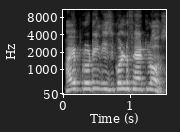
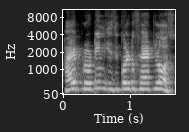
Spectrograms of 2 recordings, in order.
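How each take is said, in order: First: Very slow, each word spaced for writing; slow dictation repeated. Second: Very slow, word by word for notes; slow dictation. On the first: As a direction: say it again slowly for the notebook. (धीरे-धीरे दोहराते हुए) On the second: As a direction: spell it out slowly so they can write it down. (धीरे-धीरे लिखवाते हुए) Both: Shown as a demonstration. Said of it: "एक चीज लिख लो".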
